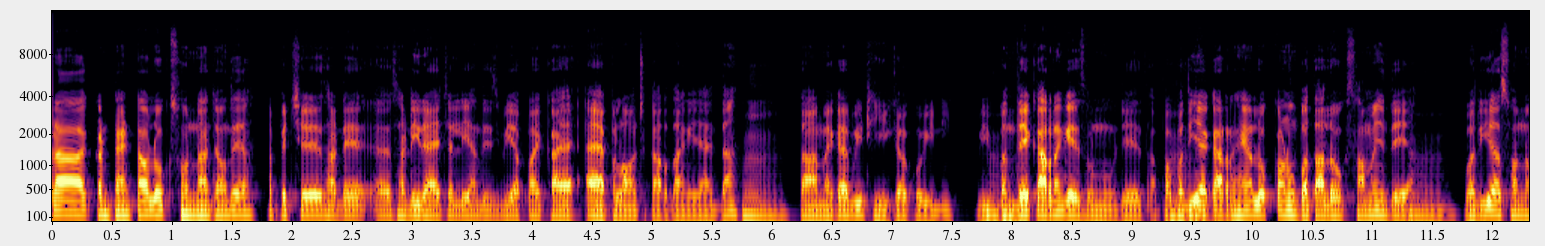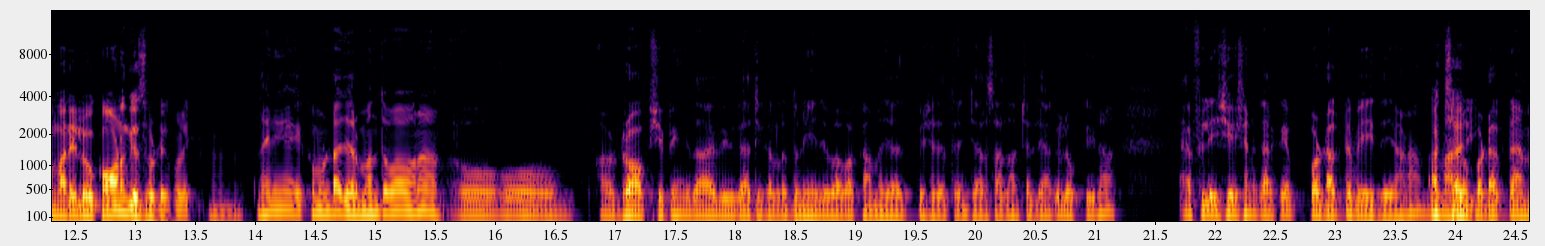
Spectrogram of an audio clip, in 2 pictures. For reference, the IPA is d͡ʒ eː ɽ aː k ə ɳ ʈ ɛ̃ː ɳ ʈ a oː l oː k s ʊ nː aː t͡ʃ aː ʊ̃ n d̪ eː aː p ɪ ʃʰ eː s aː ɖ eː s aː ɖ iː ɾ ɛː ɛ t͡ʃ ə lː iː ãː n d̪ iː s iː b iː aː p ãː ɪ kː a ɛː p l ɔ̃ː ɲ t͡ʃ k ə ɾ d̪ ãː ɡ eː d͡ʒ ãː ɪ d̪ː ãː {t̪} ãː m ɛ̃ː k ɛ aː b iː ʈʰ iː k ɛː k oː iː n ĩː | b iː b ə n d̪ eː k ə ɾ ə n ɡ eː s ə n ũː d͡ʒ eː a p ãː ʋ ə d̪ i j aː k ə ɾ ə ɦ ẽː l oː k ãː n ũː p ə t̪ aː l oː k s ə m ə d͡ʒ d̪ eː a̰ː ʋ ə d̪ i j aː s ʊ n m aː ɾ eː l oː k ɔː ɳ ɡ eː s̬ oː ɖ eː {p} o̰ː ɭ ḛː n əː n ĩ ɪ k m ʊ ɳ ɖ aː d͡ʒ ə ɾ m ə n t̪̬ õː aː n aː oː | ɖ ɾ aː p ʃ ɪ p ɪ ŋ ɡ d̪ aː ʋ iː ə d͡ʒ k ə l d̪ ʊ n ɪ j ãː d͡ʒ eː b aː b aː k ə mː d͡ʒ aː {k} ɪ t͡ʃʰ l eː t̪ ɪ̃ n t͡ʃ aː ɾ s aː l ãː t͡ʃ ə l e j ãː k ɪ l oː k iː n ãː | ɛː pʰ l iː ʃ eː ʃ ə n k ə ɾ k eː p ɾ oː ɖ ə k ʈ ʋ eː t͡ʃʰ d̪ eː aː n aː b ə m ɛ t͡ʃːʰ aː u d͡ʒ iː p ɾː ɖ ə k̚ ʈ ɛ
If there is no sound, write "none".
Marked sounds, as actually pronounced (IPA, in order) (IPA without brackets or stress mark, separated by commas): t̪, k, p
